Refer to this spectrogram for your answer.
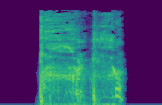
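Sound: coughing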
